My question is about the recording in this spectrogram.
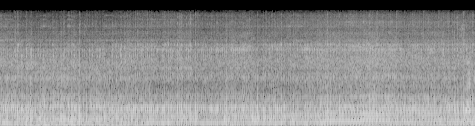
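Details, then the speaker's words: Older Homelite two-stroke hedge trimmer with new fuel lines and primer bulb, after trial carb screw adjustment: high-rev buzz with wavering pitch that never settles; runs, but mixture needs more tuning. "I'll tell you what don't know it runs I'm gonna do a little bit more tuning on this thing"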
